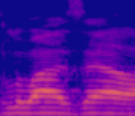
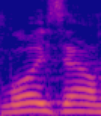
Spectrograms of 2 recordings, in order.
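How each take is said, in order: First: The name is said the French way. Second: The name is said the anglicized way. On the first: This is how the name was originally said. "but originally I believe it was Loisel" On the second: This is how the name is said today. "it's Loisel now"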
